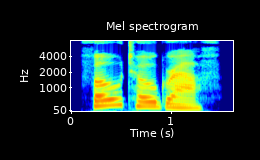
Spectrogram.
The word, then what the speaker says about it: photograph: Photograph. Now, photographer. Notice how the stress changes when the word becomes longer.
